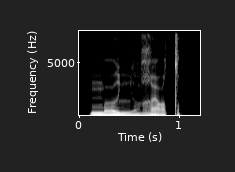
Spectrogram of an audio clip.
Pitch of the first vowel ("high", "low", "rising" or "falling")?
rising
